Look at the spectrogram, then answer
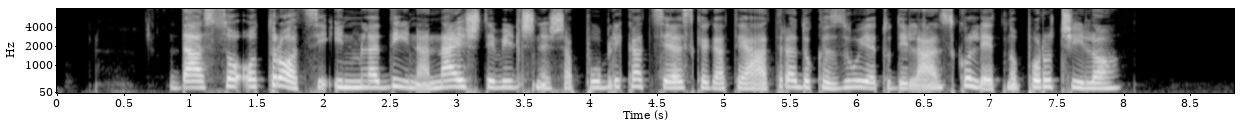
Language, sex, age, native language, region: Slovenian, female, 30-49, Slovenian, Coastal Karst region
